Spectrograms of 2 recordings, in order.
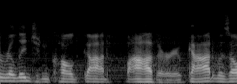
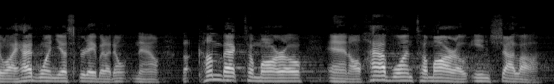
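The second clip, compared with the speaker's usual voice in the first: shopkeeper; 3 semitones higher, 8 dB louder than usual. Retold or imitated. Shopkeeper promising teapot tomorrow.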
